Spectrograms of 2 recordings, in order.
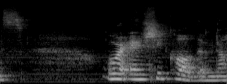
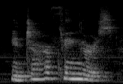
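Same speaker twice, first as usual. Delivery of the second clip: ordinary delivery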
